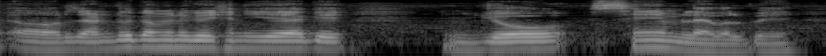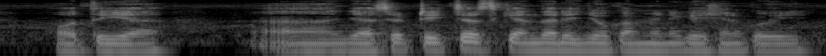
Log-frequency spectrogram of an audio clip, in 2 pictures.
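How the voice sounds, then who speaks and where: A man with a Pakistani accent explaining exam questions step by step, like a teacher, and reading the questions out slowly. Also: on the low side, a little mellow, a little hiss or hum. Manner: explains step by step, mixing English terms into Urdu, reads questions aloud slowly. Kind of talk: explanatory exam-prep lecture.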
